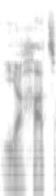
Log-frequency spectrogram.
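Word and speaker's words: Yachats: spot on the Oregon coast just south of yahat's organ spelled yatchets if you're trying to find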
